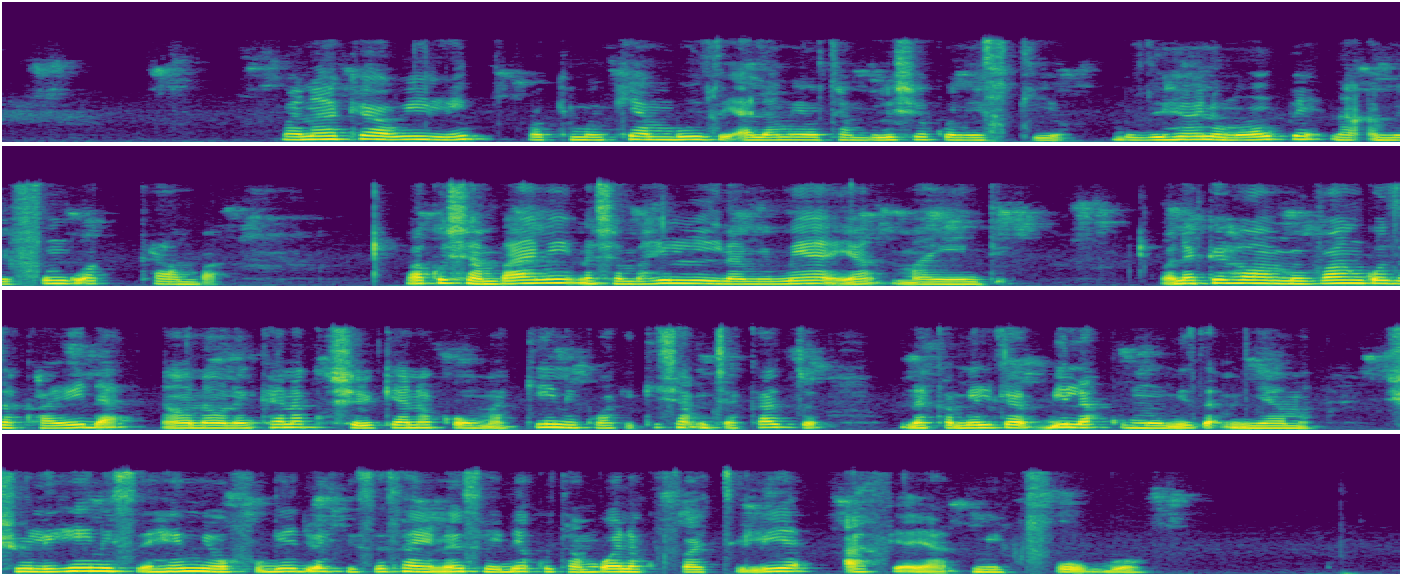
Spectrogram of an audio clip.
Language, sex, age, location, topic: Swahili, female, 25-35, Dar es Salaam, agriculture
